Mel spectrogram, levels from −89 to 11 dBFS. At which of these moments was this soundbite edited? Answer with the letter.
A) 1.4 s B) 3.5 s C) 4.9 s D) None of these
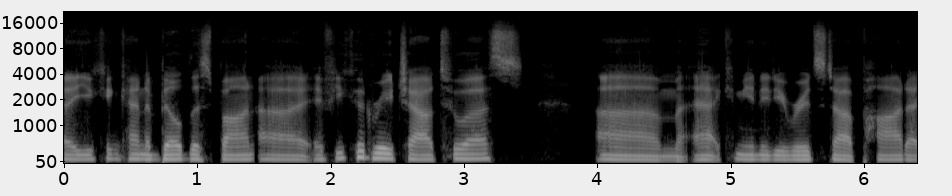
A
